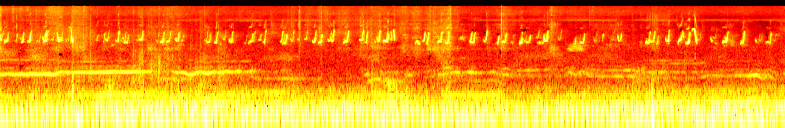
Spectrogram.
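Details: Colored baby chicks with a hen in a field: many thin high peeps in quick scattered bursts over a steady low rumble, with a faint sustained tone running underneath.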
